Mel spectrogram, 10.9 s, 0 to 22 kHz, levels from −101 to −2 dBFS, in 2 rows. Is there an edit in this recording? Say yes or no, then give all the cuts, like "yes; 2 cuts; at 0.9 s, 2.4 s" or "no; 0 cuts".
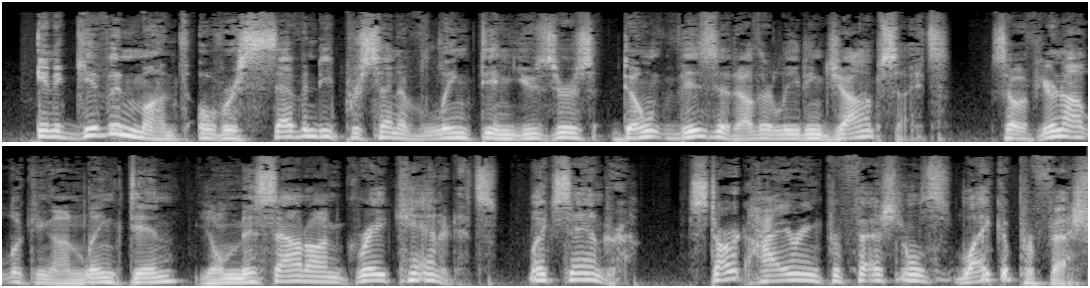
no; 0 cuts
